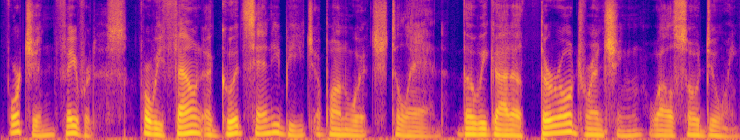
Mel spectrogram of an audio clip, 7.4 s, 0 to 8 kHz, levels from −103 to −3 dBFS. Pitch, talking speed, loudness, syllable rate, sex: 120 Hz, 185 wpm, -18 LUFS, 4.5 syllables/s, male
